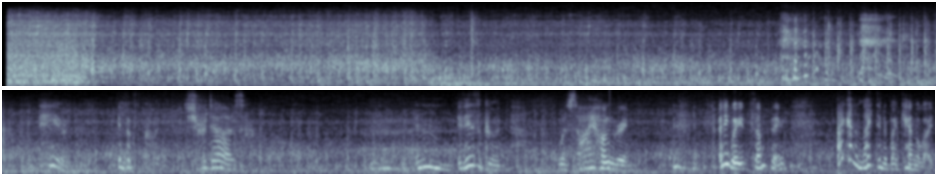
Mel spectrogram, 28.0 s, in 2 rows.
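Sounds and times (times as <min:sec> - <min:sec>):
train rumbling on rails: 0:00.0 - 0:28.0
sharp clacks: 0:00.2 - 0:20.2.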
